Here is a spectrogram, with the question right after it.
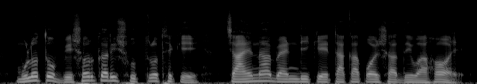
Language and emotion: Bengali, neutral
